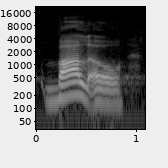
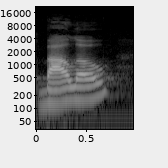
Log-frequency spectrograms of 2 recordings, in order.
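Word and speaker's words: balo (βάλλω): Now, when I put balo, I don't put a lot, it's a long O, and that's how, and many times you're going to see it with the omega at the end, that's a long O, like in October, October, it's a long O, so it's balo,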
